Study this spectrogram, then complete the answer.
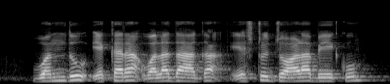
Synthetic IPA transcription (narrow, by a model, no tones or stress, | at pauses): ʋond̪uʔɛkɐɾɐʋɐlɐd̪aːɡɐeʂʈud͡ʒaːɭɐbeːku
